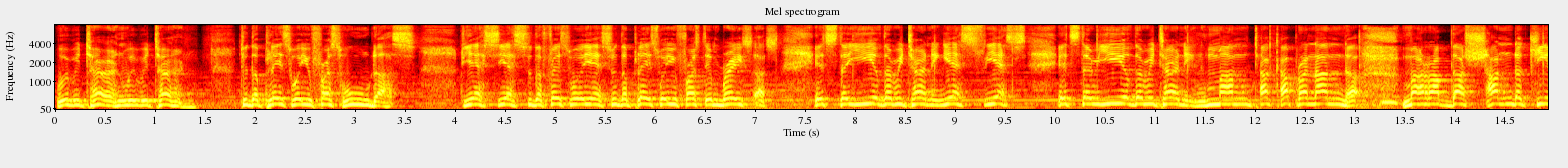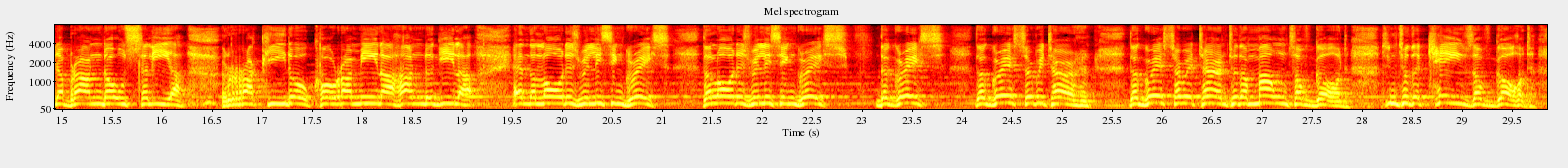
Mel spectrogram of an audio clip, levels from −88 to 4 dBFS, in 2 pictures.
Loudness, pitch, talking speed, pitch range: -10 LUFS, 210 Hz, 155 wpm, 185-225 Hz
